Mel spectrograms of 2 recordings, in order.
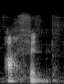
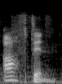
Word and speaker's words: often: Now with pronunciation some people like to pronounce often, right? They kind of leave out the strong T sound while other people say often.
